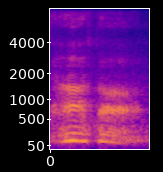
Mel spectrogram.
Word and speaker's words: Hathor: Hathor, pronounced Hathor, is a goddess of light, joy, and gratitude.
